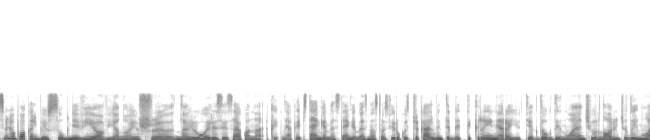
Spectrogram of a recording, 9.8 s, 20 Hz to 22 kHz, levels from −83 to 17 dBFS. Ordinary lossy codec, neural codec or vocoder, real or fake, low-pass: MP3, 64 kbps; codec, 16 kHz, 2 kbps, FreqCodec, larger model; fake; 7.2 kHz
